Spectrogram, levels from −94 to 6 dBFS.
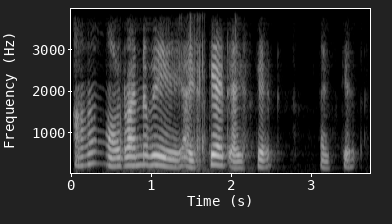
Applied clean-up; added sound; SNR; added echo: neural mask model DeepFilterNet 3.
